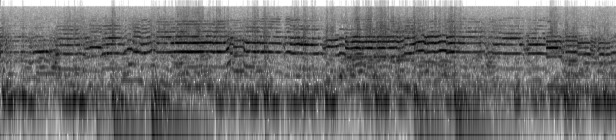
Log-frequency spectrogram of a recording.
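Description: Music led by a reed wind instrument playing a stepping melody over a low, steady drone, with a few low beats.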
